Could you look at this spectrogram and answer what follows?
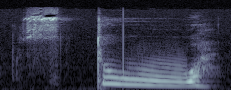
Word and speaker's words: stół: The O with a little accent is exactly the same at the, as this one here when it comes to pronunciation, is U. So this and this are the same, pronounced the same way.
